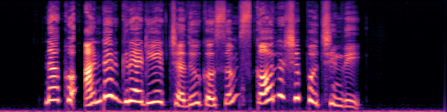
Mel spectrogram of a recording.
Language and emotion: Telugu, happy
